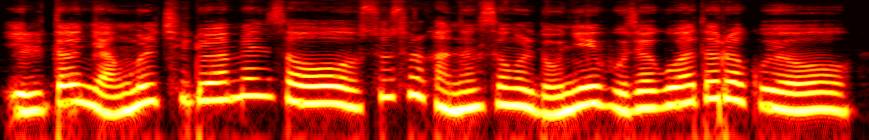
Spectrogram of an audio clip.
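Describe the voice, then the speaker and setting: A woman's voice: a little high, animated, normal speed, warm tone, no room sound, studio quality, soft background music. A woman narrating a family drama and speaking as the worried, pleading wife.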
